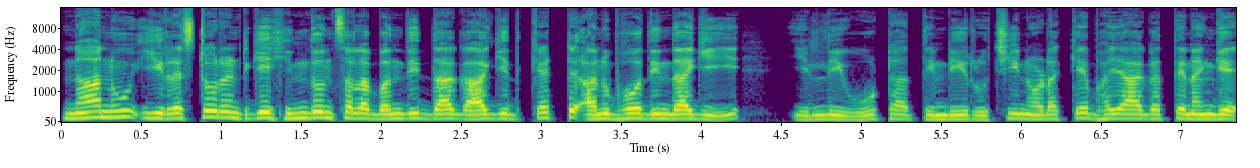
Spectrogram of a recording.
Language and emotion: Kannada, fearful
